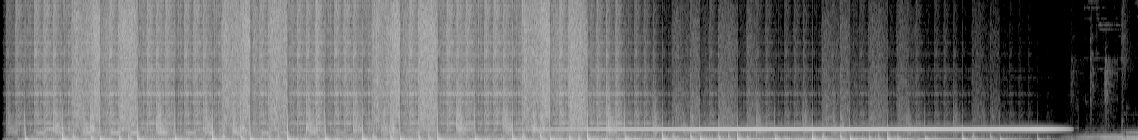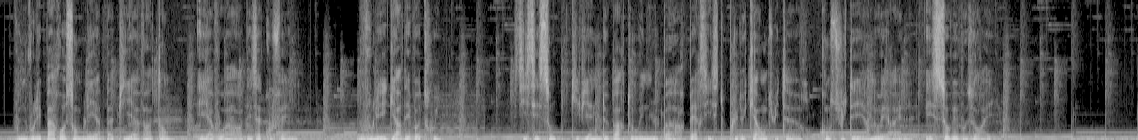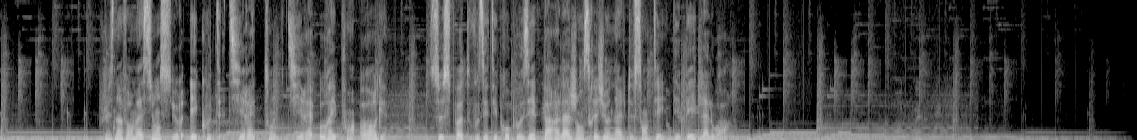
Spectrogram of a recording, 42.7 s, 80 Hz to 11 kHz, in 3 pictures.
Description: « [Musique techno en fond. Petit à petit un ultra-son s’ajoute à cette musique. L’auditeur n’entend que l’ultra-son qui fait office d’acouphène.]
Dose-sonore-spot-frap_01.mp3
